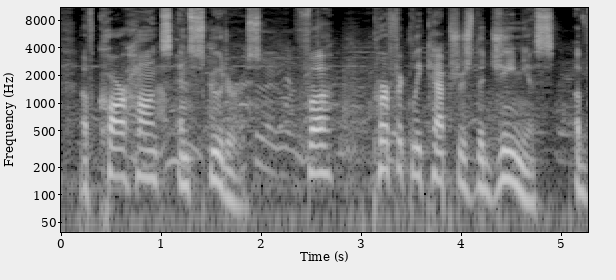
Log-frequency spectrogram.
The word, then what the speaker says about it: phở: Emile a national treasure fuh is a widespread addiction many Vietnamese start the day with a steaming bowl of this divine noodle soup often mispronounced but immediately appreciated fuh is pronounced like fur with a soft are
